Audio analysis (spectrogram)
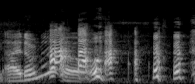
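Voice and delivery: drawn-out, slow and laughing; teasing laugh through the words; coy laugh. Real, not acted. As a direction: play coy while giggling. Coy answer to teacher question.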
